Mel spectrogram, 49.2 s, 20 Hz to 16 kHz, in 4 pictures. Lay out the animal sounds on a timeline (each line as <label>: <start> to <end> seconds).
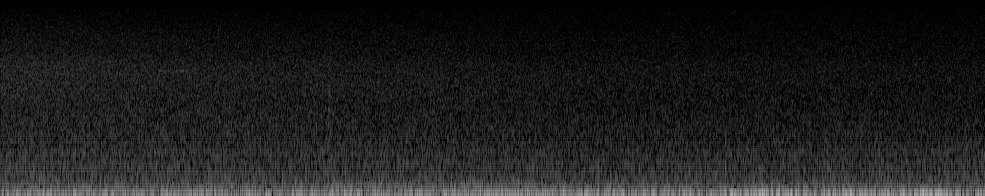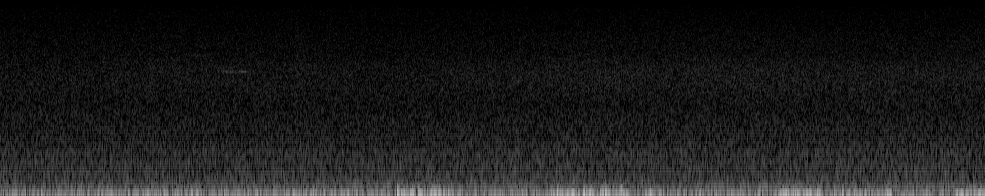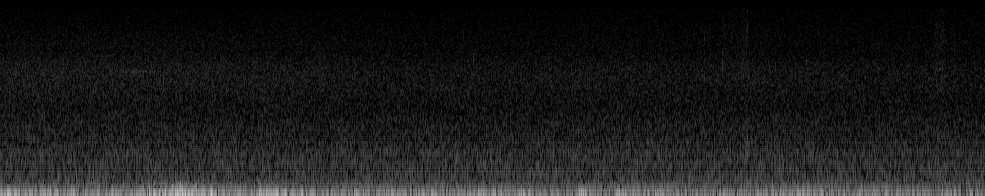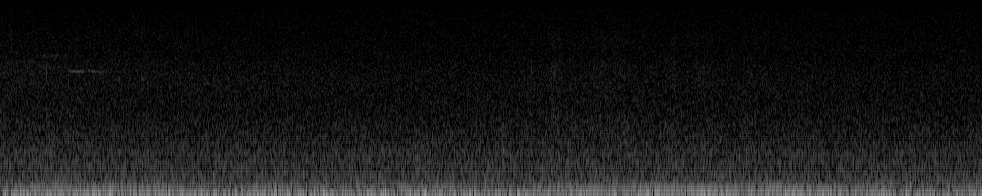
Black-throated Green Warbler (Setophaga virens): 14.9 to 15.7 seconds
Black-throated Green Warbler (Setophaga virens): 36.9 to 38.5 seconds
